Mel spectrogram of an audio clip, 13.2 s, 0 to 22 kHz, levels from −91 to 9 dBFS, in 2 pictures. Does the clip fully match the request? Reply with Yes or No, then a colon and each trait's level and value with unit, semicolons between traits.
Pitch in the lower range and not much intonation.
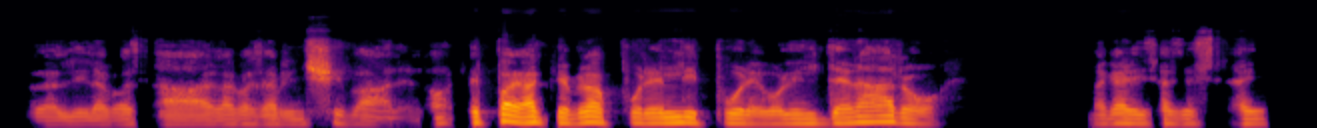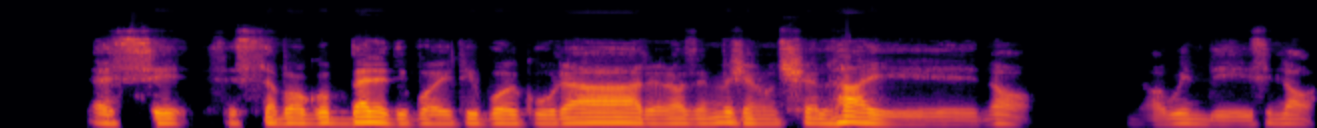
No: low, 115 Hz; average, 3.3 semitones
